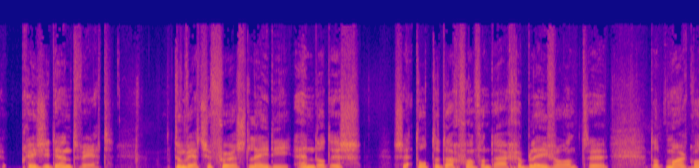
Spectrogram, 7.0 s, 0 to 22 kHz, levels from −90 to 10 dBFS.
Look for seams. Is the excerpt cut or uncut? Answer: cut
